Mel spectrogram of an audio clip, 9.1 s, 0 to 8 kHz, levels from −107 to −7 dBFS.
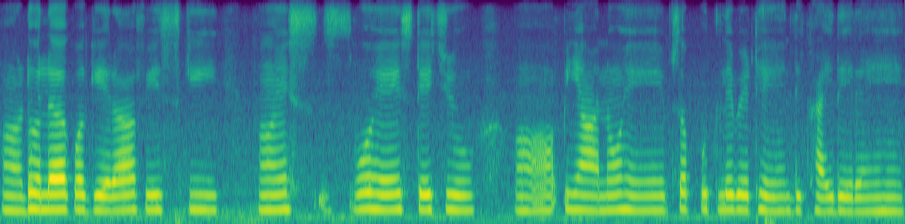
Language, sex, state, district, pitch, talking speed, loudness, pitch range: Hindi, female, Madhya Pradesh, Dhar, 200 Hz, 130 wpm, -19 LUFS, 195-205 Hz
